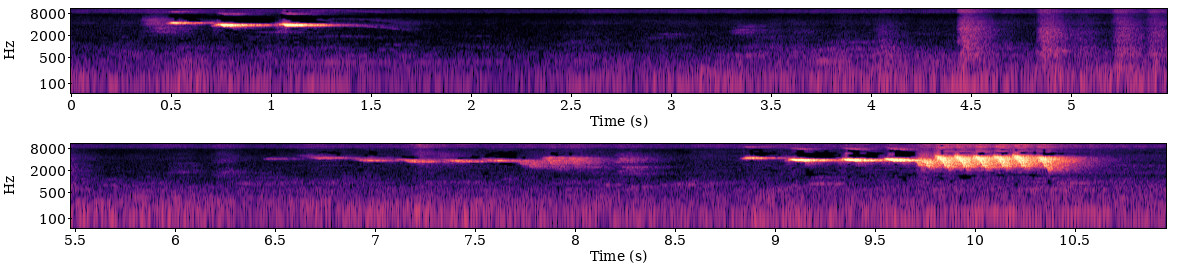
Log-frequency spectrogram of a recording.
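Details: Lined seedeater (bigodinho, 'americano') singing at São Luís, Maranhão, Brazil: clear high whistled notes in a short phrase, a pause, then a descending whistled series and a final rapid buzzy trill, with faint low background hum.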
